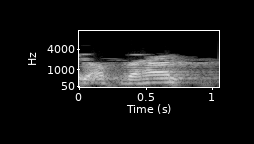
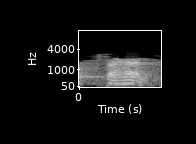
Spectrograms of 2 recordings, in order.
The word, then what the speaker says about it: أصبهان: أصبهان عليهم الطيالس. الدجال يتبعه 70,000 من يهود أصبهان، أو أصفهان تنطق بالبي اللي يتبع في الفي الإنجليزية أو بالفاء.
